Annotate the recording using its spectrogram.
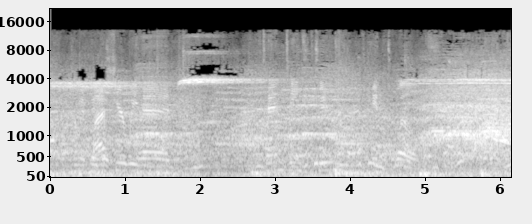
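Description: Indoor volleyball play on a hardwood gym court: a ball being struck and bouncing, with short impacts loudest about two seconds in, and sneakers squeaking on the floor, over chatter of voices echoing through the large hall.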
